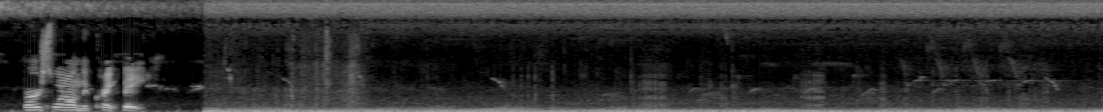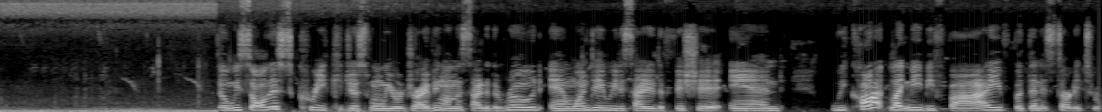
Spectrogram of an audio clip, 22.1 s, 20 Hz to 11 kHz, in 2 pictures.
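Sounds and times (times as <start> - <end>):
bird chirps: 1.5 - 13.2
low rumble: 2.1 - 13.2.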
